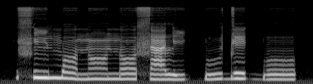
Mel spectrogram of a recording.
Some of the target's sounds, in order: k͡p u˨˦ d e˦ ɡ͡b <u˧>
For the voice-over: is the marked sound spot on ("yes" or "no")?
no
